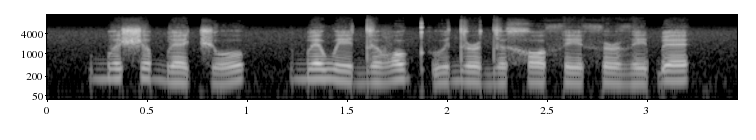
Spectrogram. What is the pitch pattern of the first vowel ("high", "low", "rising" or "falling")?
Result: high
